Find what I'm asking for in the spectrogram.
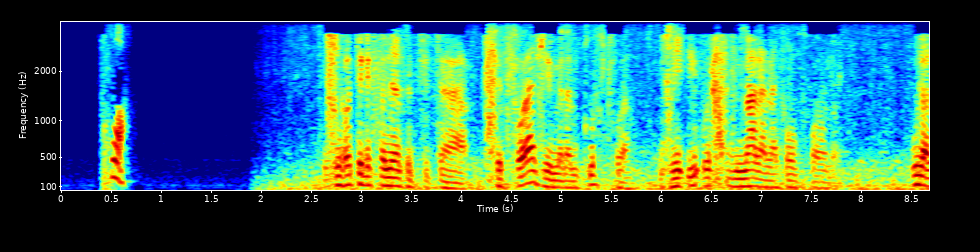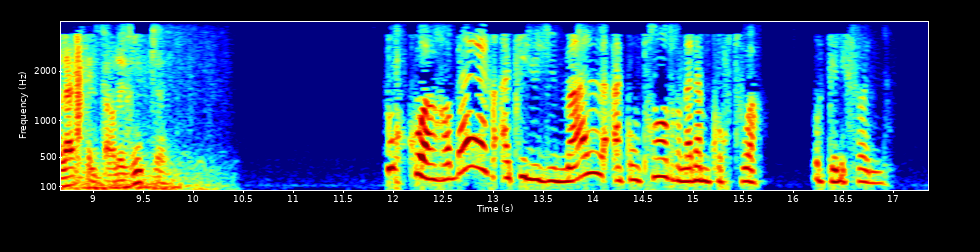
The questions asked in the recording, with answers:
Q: Pourquoi Robert a-t-il eu du mal à comprendre Madame Courtois au téléphone?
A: Parce qu'elle parle vite.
